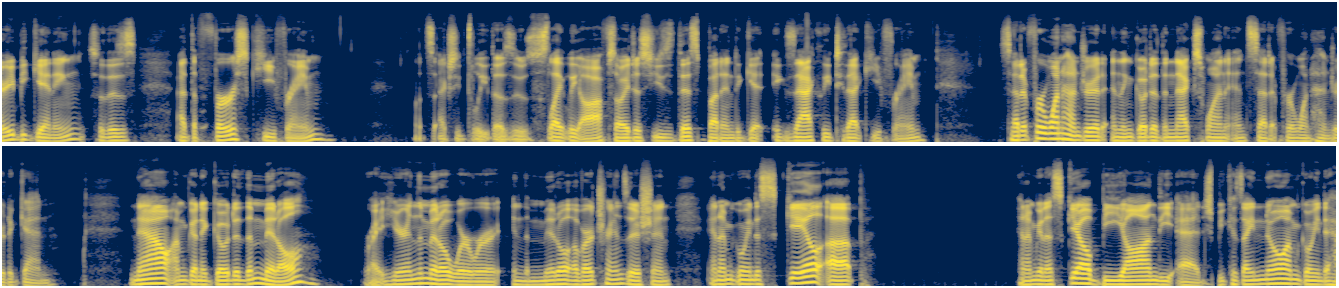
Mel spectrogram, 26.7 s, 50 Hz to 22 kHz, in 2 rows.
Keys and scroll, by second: 4.7 BackSpace.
